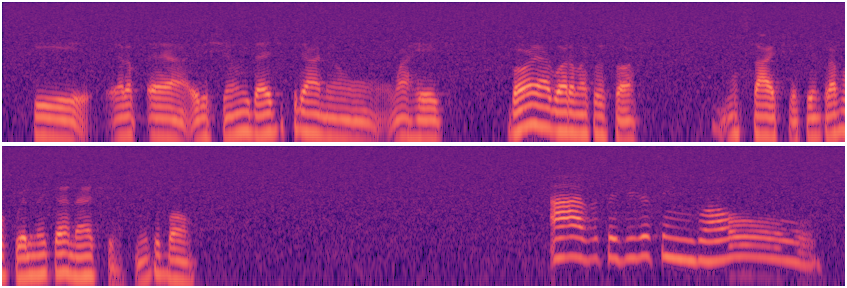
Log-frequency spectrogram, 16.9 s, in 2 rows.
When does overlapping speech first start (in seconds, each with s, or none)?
none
